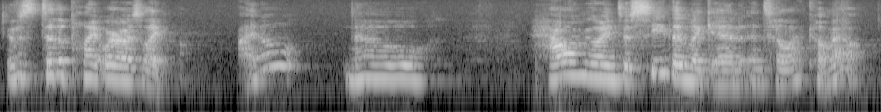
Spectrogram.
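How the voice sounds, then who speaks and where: A woman's voice: medium pitch, lively intonation, normal speed. A woman of twenty-three co-hosting a podcast, joking wryly and swearing casually between short interjections. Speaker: podcast co-host. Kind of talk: casual chat. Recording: roomy sound, mic at a distance.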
